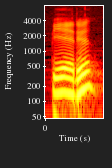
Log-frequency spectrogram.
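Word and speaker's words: Pierre: 근데 프랑스 사람들은 피에트로 하면 물론 아는 사람은 아는데 프랑스 사람들은 그렇게 발음 안 합니다.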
